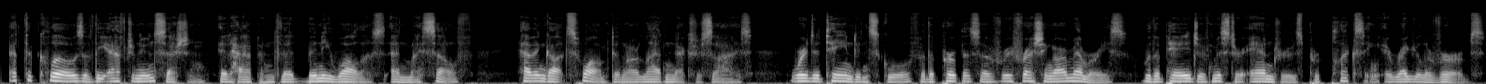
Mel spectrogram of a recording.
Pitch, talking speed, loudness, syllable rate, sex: 120 Hz, 165 wpm, -20 LUFS, 5.3 syllables/s, male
